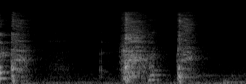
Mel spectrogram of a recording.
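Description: A person coughing: one cough at the start, then two more about half a second apart in the second half.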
